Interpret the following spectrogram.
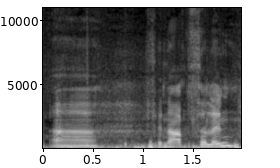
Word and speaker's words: phenolphthalein: Phenolphthalein or phenolphthalein, depending on how you pronounce it, on the left, and bromocrestal green on the right.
